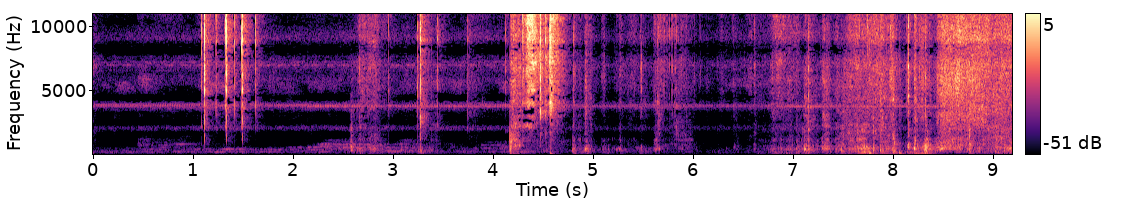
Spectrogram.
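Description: Scissors snipping with a few sharp clicks at the packing tape on a cardboard box, then a short loud tear of tape, and near the end a longer stretch of rustling and crinkling as the box flaps and packaging are pulled open.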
